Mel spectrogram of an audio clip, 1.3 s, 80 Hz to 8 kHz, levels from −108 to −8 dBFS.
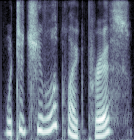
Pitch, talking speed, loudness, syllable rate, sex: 245 Hz, 270 wpm, -16 LUFS, 4.6 syllables/s, female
